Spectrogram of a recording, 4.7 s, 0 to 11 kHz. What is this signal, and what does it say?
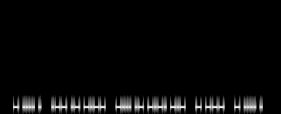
Morse code, heard as a keyed tone, about 44 wpm, 700 Hz. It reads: THE WAY BACK TO THE
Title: Sets of 5 Words Encore2 45wpm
